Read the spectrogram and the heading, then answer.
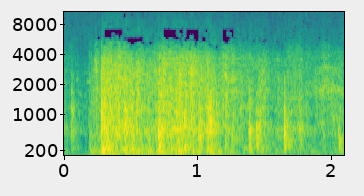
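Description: The door of a man's house is busted open to get in, with a loud, sustained splintering crash, followed by a few sharper cracks and knocks as the wood gives way. No one speaks.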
